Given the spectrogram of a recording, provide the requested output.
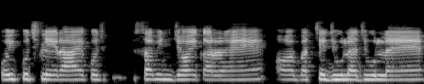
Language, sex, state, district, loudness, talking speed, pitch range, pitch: Hindi, female, Uttar Pradesh, Muzaffarnagar, -14 LUFS, 240 wpm, 215-230 Hz, 220 Hz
